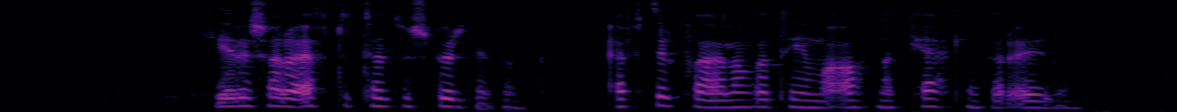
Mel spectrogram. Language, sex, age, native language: Icelandic, female, 50-59, Icelandic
